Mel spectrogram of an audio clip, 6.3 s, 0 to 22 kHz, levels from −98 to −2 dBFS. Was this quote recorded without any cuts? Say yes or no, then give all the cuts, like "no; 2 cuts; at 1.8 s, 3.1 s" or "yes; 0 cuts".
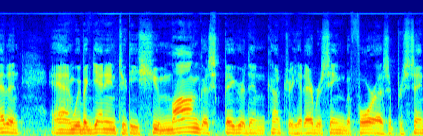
no; 4 cuts; at 1.2 s, 1.9 s, 3.3 s, 4.0 s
